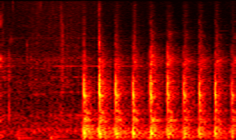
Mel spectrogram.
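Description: Wooden spoon stirring a pot of curry chicken, knocking rapidly against the sides of the non-stick pot, about six or seven knocks a second, starting a little under a second in.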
